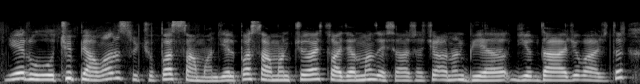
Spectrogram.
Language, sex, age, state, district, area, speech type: Kashmiri, female, 30-45, Jammu and Kashmir, Anantnag, rural, spontaneous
